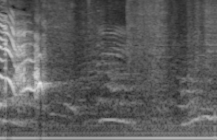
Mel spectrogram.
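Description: Girls laughing and squealing: a loud, high-pitched shriek of laughter in the first half second, then quieter giggly voices.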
